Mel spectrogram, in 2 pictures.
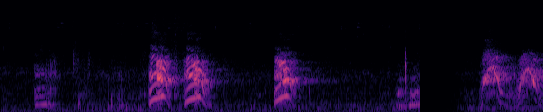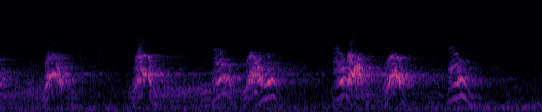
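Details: A one-year-old female Maltese, a friendly rescue dog awaiting adoption in Brooksville, Florida, barks repeatedly in short, high yaps. About eleven barks come in quick pairs and singles, with a brief silent break near the middle.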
